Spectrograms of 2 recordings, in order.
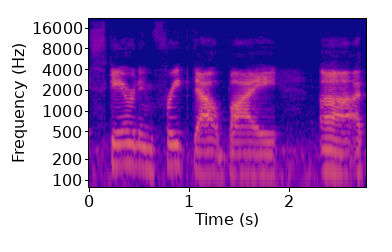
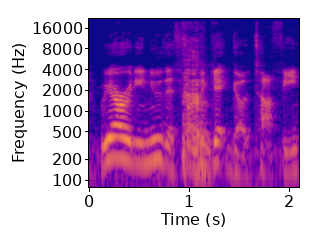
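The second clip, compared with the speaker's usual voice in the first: ordinary delivery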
